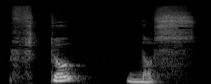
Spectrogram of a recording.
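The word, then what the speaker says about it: φθόνος: Donc, le mot, c'est le mot tomos, je vous l'agrandis. Donc c'est un mot grec. Ok, donc on prononce phtonos.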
